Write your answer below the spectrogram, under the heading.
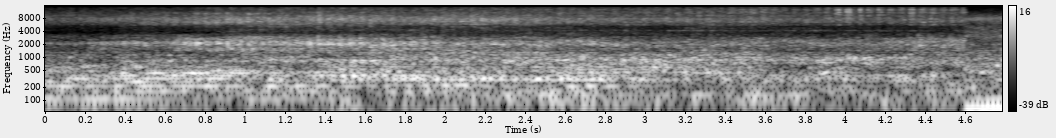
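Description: A motor vehicle engine running steadily with a low rumble, growing louder and deeper near the end.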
